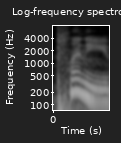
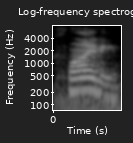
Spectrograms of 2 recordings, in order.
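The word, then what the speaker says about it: Pliny: Supplanting Plenty, the elder from California's Russian River Brewing that had claimed the top spot for the previous eight years. What was that? It's pronounced Ply. Ply the Elder.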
